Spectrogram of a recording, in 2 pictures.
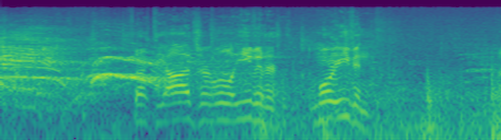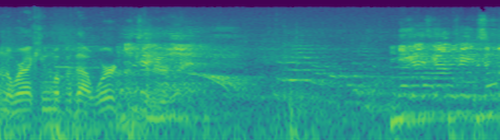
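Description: A middle-aged man shouts into a microphone through loudspeakers.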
